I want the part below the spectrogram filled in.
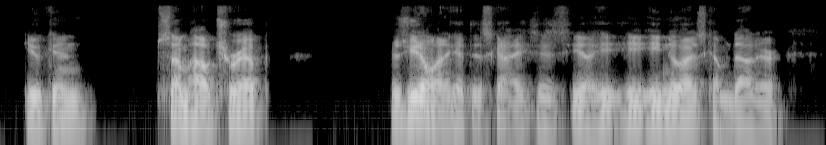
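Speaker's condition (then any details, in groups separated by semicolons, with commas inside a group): Parkinson's disease; pickleball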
